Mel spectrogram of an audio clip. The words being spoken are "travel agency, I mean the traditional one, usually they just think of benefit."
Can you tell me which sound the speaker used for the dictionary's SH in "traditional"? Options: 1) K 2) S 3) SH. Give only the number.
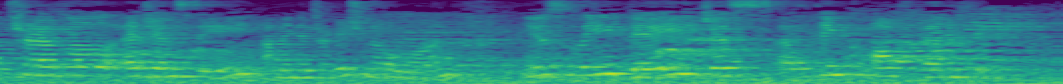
3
